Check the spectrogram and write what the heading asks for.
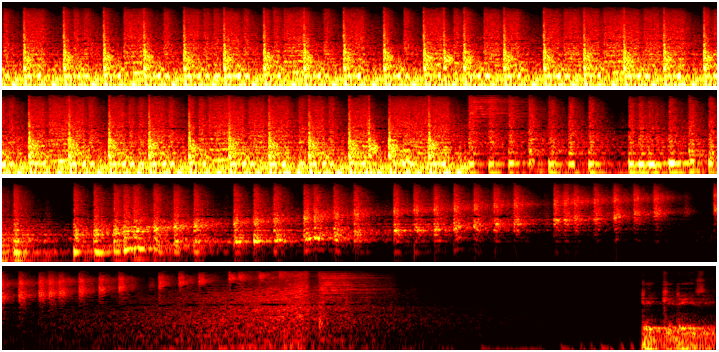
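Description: Hardstyle electronic dance track with a loud, pounding kick drum and bass. About twelve seconds in, the kick and bass drop out into a breakdown of lighter percussive hits. The sound is then filtered steadily upward until only a thin hiss is left, and it nearly fades out shortly before the end.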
